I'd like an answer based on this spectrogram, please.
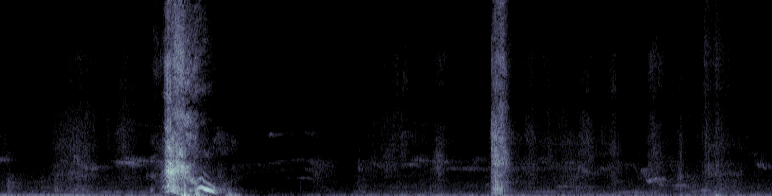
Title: Wide Nose Sneezes Africa.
